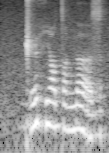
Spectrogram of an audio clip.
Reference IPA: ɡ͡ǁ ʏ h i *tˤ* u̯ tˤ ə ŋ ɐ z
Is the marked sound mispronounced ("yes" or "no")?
yes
